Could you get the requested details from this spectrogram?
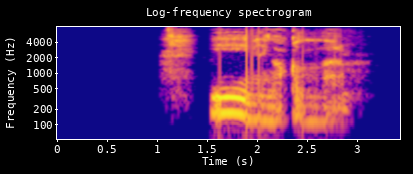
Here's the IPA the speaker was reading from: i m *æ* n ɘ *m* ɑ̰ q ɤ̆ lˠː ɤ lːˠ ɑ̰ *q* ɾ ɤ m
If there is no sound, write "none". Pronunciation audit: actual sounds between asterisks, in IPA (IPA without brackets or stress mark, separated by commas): i, ŋ, none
